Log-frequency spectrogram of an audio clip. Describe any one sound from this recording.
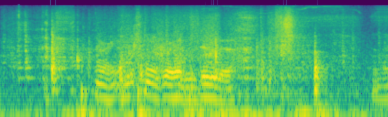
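Wooden boards knock together.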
